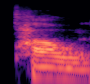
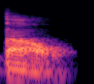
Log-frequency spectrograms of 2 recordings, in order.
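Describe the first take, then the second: First: The word is said with an English pronunciation. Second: The word is said with a Chinese pronunciation. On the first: "Tao is the English way of saying it" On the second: "Chinese way of Tao"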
